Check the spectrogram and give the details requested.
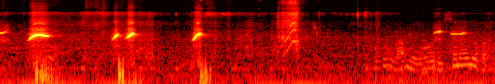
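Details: A bulbul at Satkhira, described as a talking bird, gives four short, upslurred whistled notes, one doubled, spaced about a second apart; faint voices follow at the end.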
